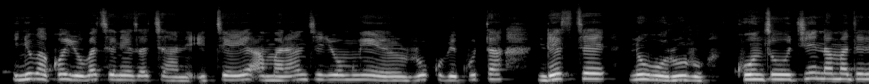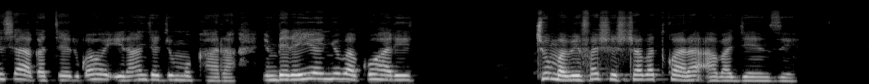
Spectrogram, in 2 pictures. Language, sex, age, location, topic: Kinyarwanda, female, 50+, Nyagatare, education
